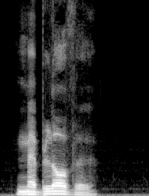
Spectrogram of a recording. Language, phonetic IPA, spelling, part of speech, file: Polish, [mɛˈblɔvɨ], meblowy, adjective, Pl-meblowy.ogg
